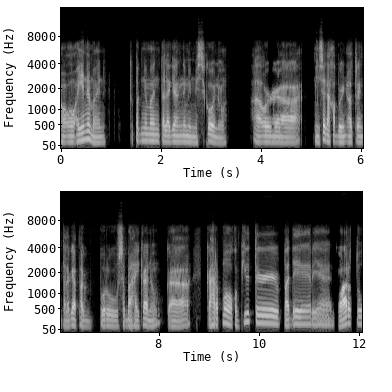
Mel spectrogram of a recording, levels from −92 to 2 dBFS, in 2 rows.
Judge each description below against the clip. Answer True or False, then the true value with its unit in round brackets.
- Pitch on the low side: True (115 Hz)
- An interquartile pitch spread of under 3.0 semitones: False (3.9 semitones)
